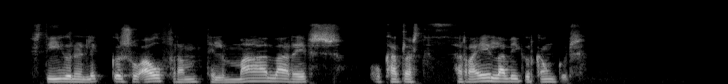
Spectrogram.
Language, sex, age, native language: Icelandic, male, 20-29, Icelandic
